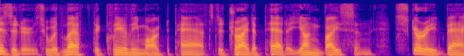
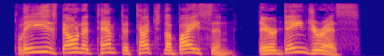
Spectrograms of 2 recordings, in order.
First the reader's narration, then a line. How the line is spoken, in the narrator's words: she suddenly turned and shouted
